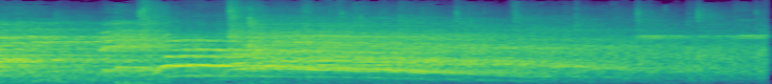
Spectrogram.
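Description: Young women cheer and shout excitedly in a large echoing hall.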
